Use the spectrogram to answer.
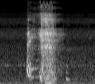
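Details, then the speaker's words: Person sick and congested, sneezing repeatedly about a minute or two after blowing nose, half stifling sneezes: one loud, partly stifled sneeze with a sharp in-breath before the burst. "whoa these are crazy crazy okay okay I'm kind of half stifling them so that they're not gonna laugh vote what the hell is going on"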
